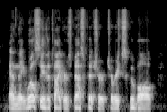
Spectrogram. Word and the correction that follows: Tarik Skubal: And I don't even know if I'm pronouncing that correctly. – Tarek Skubal, yes. – Tarek Skubal, so I was close.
